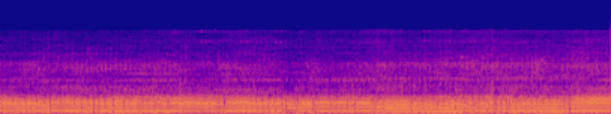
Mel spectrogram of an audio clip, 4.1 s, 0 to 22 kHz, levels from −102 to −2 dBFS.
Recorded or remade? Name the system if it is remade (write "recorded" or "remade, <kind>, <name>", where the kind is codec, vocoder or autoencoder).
remade, vocoder, HiFi-GAN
